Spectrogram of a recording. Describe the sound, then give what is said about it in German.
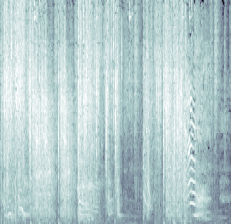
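Loud gunfire from someone shooting crackles in rapid, dense volleys, bursts of shots tumbling over one another almost without break for several seconds. “Und jetzt schieß endlich, verdammt!”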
